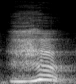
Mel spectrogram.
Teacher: یہ ہا سینے سے نکلتی ہے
